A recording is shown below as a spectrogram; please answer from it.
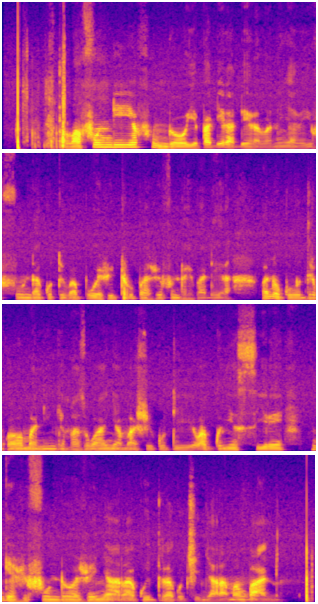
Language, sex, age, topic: Ndau, male, 25-35, education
